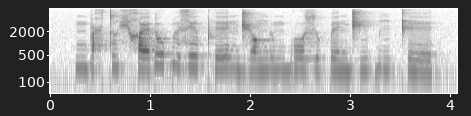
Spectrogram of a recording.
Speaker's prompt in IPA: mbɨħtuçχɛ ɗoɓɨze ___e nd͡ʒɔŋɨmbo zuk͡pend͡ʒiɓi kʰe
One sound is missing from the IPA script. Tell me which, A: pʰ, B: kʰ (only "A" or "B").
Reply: A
